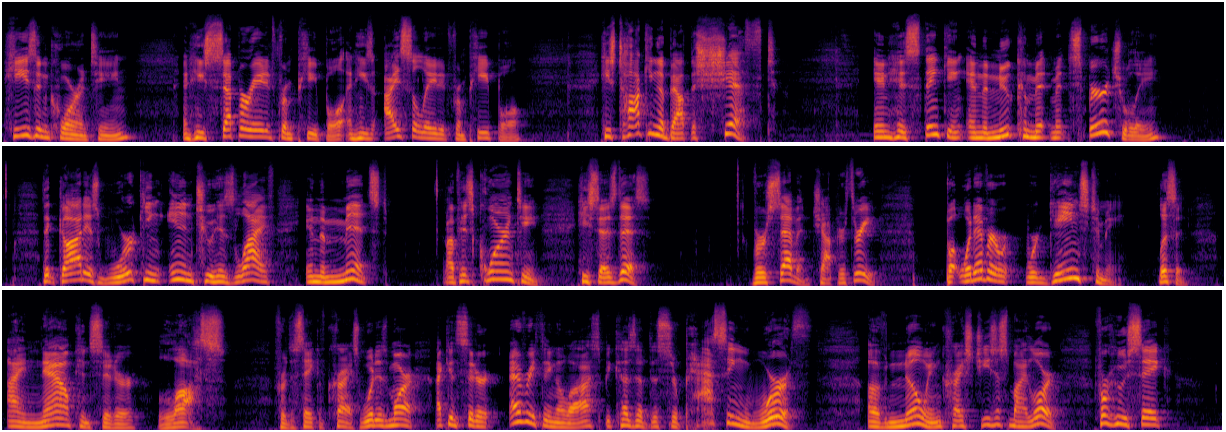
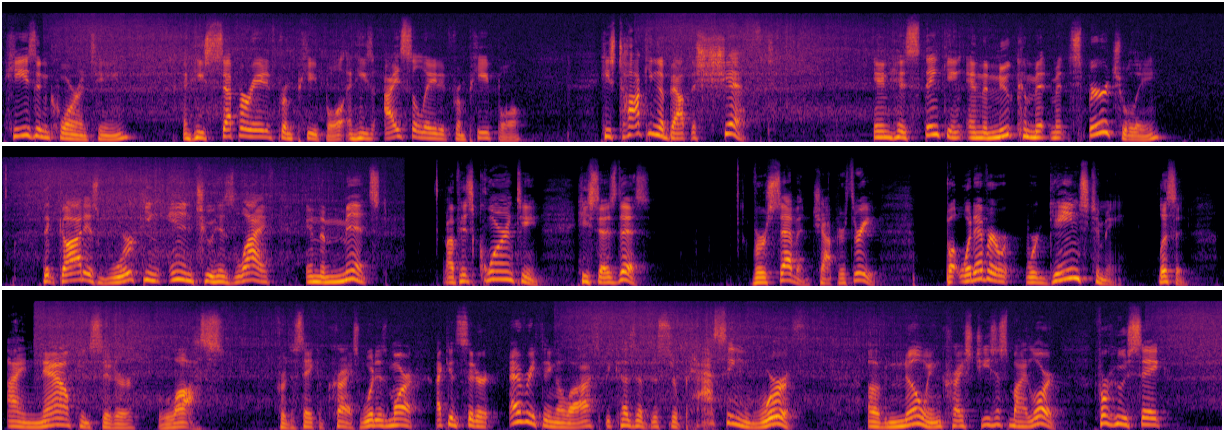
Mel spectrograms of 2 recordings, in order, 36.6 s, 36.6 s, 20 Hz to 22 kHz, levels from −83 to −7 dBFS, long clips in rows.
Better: first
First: none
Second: hiss; noticeable; until 16 s and from 25 s on; 15 dB below the speech

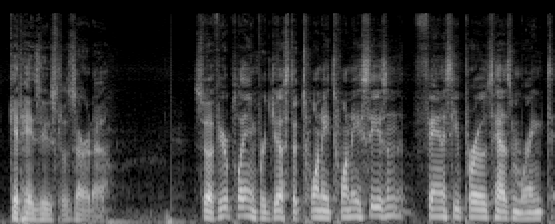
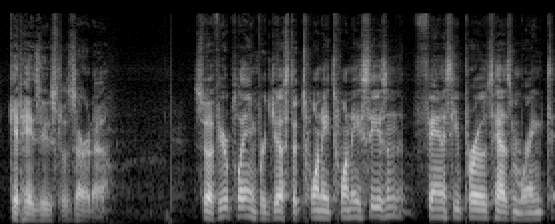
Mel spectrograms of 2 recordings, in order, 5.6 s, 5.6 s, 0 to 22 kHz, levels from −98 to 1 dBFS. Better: first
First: none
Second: thin; very; fading below 550 Hz

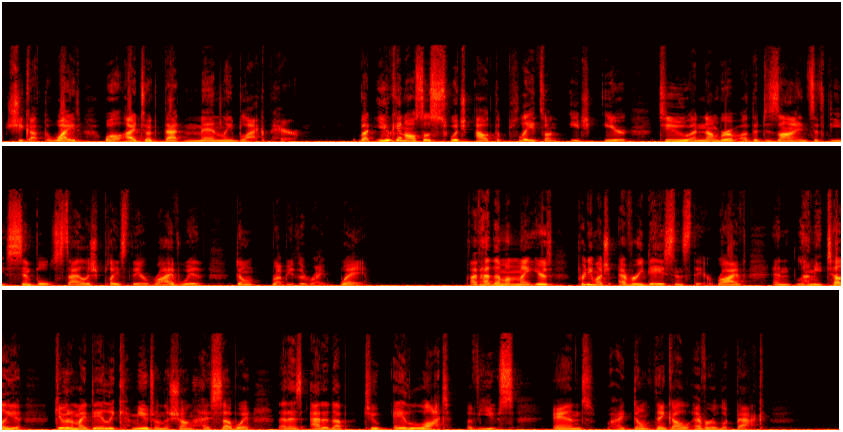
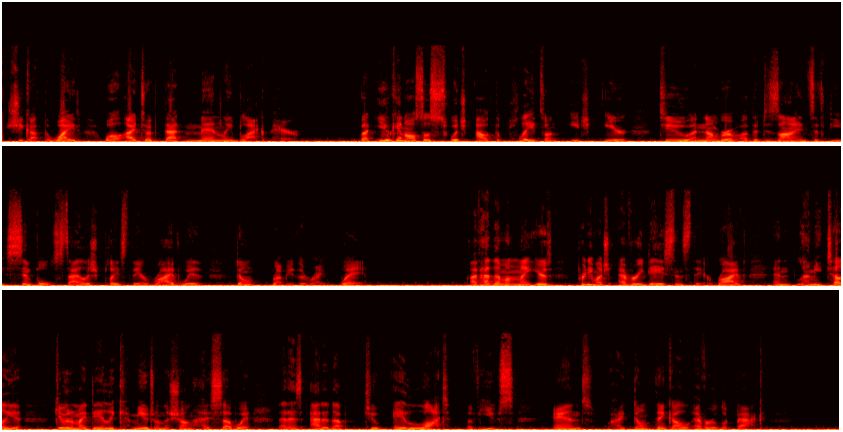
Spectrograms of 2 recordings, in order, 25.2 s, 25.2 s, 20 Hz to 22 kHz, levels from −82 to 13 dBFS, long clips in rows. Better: first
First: low rumble; faint; throughout; 25 dB below the speech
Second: low rumble; loud; throughout; 8 dB below the speech

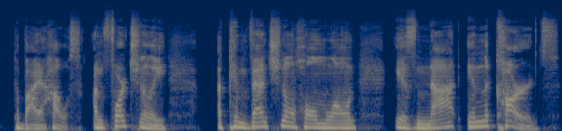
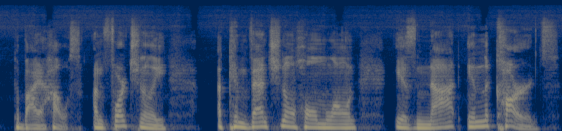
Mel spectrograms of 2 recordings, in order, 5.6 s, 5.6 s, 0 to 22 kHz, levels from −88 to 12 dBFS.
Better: first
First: none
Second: hiss; faint; throughout; 25 dB below the speech

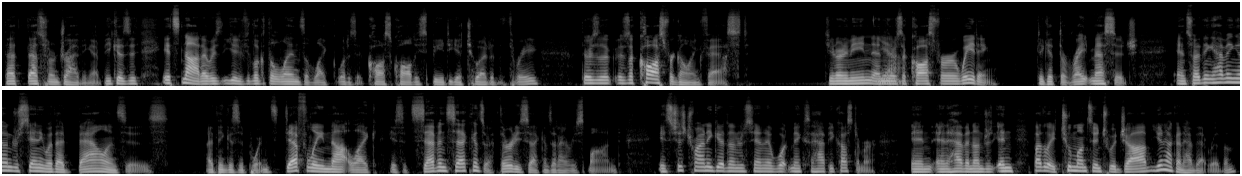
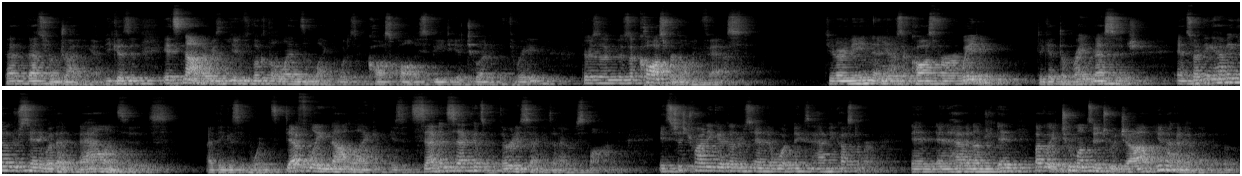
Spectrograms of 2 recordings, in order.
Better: first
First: none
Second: room echo; noticeable; dies away in 0.8 s // off-mic speech; far

